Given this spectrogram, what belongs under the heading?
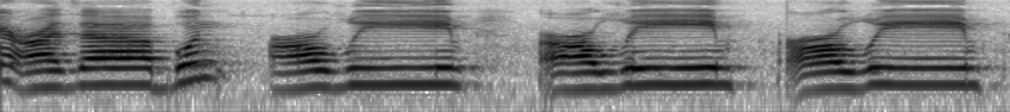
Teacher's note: عظیم عظیم ایسے پڑھیں گے، 5 الف کے برابر کھینچ کے پڑھنا ہے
